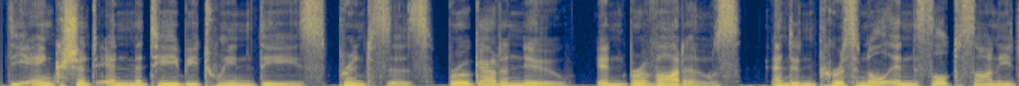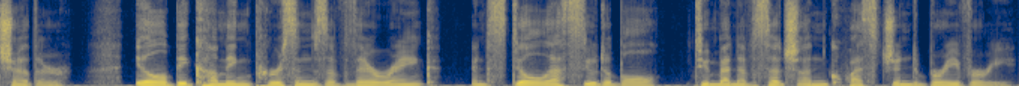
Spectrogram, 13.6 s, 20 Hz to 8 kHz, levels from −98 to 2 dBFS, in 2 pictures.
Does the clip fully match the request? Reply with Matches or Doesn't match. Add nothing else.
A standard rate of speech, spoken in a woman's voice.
Doesn't match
